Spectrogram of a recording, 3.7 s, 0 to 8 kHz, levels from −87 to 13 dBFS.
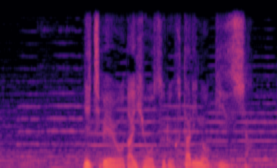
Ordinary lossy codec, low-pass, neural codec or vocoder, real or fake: none; 7.2 kHz; none; real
